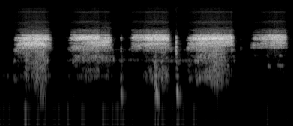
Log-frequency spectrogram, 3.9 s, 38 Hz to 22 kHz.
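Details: At 8:45 PM on April 9, 2012, a male barn owl brings prey to the nest. Five harsh, wheezy screeches in under four seconds, fairly regular, with small clicks and taps between them.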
